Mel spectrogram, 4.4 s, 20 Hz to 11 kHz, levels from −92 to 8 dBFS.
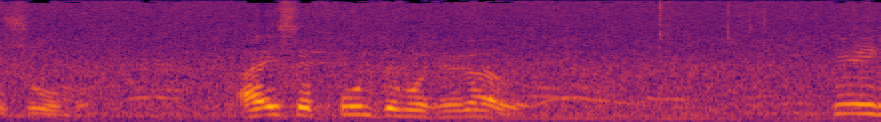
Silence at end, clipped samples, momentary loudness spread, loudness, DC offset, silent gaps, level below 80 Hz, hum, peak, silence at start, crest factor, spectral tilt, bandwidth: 0 s; under 0.1%; 15 LU; -23 LUFS; under 0.1%; none; -56 dBFS; none; -4 dBFS; 0 s; 20 dB; -3.5 dB/octave; 11 kHz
